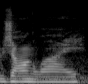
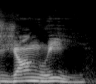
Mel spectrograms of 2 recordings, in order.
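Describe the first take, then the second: First: The name ends with a 'lie' sound. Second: The name ends with a 'lee' sound. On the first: The speaker calls it wrong. "not Zhonglai" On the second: The speaker calls it right. "It's Zhongli"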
